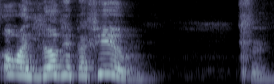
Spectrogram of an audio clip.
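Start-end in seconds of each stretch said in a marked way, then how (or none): 0.0-1.5 high, gushing mock flattery; sweet-talker. Sweet-talker praising his boss's perfume, hammed-up high gushing. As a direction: coo it higher, laying on the praise. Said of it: "So he told the boss".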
